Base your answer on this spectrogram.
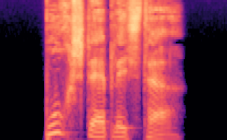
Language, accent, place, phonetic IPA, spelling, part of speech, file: German, Germany, Berlin, [ˈbuːxˌʃtɛːplɪçstɐ], buchstäblichster, adjective, De-buchstäblichster.ogg
- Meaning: inflection of buchstäblich: 1. strong/mixed nominative masculine singular superlative degree 2. strong genitive/dative feminine singular superlative degree 3. strong genitive plural superlative degree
